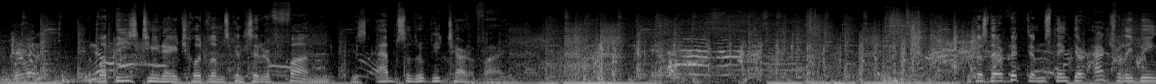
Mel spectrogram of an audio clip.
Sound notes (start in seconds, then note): 5.8 paint gun popping; 6.5 bike rider screaming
